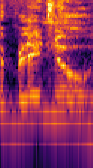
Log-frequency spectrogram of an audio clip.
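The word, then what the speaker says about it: Bléneau: De Madame Fouché de Blénaud dans l'Yonne. Bien, oui. Oui. Ça s'écrit B-L-E-N-E-A-U.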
